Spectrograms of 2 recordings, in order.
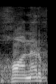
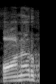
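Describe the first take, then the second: First: The word starts with an H sound. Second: The word starts with no H sound. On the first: The speaker calls it wrong. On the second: The speaker calls it right.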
